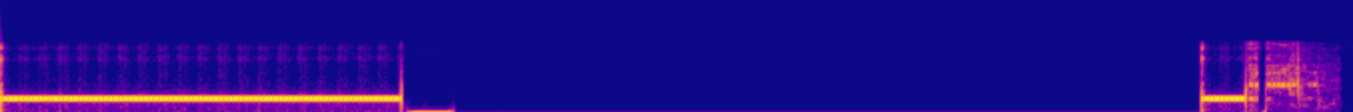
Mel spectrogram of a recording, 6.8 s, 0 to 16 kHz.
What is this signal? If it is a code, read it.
Ringback tone (North America), 440 + 480 Hz.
